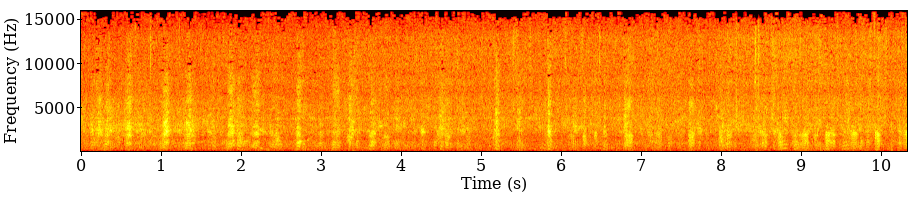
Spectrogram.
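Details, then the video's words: A pair of cattle egrets in a colony at Antananarivo Zoo, Madagascar, give harsh, croaking, nasal calls in quick overlapping bursts, with the continuous chatter of the busy colony behind them. "Cattle Egret Call / Cattle Egret. Calls From Pair In Colony"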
